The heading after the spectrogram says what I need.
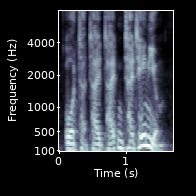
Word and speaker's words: titanium: Titanium. Not Titan. Why am I saying Titan? Because in German it's Titan.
